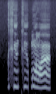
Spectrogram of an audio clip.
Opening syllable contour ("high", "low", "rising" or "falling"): high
